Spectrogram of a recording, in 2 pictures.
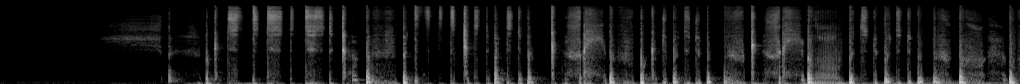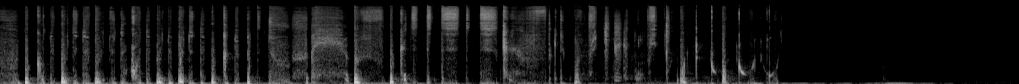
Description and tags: A simple beat that I made Beat-boxing
Beat-box, simple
